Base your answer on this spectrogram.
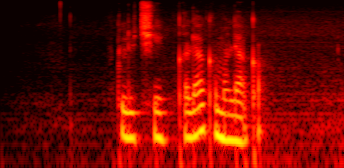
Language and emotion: Russian, neutral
